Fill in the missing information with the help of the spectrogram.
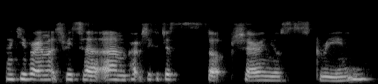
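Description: A woman's voice: medium pitch, fairly even intonation, normal speed. A woman with an Essex accent chairing an academic webinar over a video call, hesitant, with many fillers and restarts. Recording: dull lo-fi call audio.

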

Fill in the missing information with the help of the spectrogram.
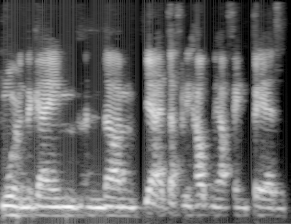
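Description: A soccer player giving hesitant post-match answers to the press, full of fillers and restarts. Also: male voice, mid-range voice, level tone, fast talker, dull audio.

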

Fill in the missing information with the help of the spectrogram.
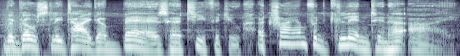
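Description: A man narrating a game story in an expressive, dramatic scripted style. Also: mid-range voice, unhurried, soft background music. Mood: calm. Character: male storybook narrator, vivid.

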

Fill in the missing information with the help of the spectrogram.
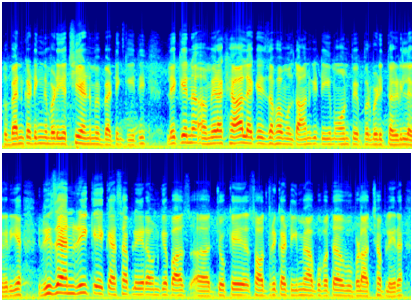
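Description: Middle-aged man, hesitant, thoughtful, slightly high voice, outdoor stadium, handheld mic. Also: fairly even intonation, fairly quick, few pauses, slight background noise. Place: outdoor cricket stadium at night.

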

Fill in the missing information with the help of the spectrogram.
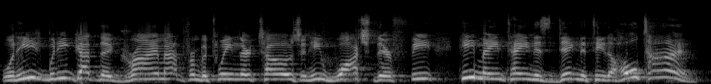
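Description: A man's voice: very high voice, expressive, moderate pace. A man preaching a sermon as pastor in a church, talking in an earnest, heartfelt, conversational way.

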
